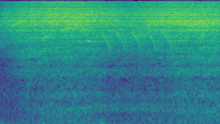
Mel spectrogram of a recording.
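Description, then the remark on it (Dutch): A large snake in a forest hisses in one long, steady breathy rush lasting about two seconds, fairly loud, with no voices or other sounds around it. “De vrouw trok aan een aardbei en plots kwam er een grote slang aan en probeerde ze de vrouw te bijten.”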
